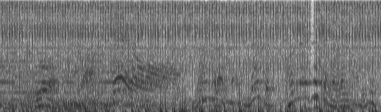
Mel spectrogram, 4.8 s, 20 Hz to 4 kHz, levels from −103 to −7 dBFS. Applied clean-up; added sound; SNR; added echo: none; Tools; -2 dB; reverberation time 0.5 s.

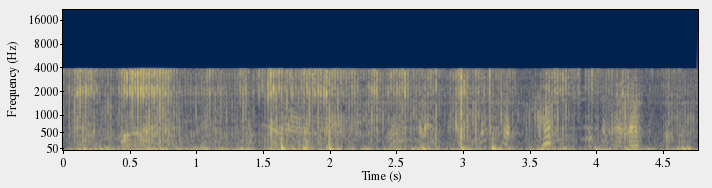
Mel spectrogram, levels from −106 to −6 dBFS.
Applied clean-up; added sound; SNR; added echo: neural separator model SepFormer WHAMR!.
